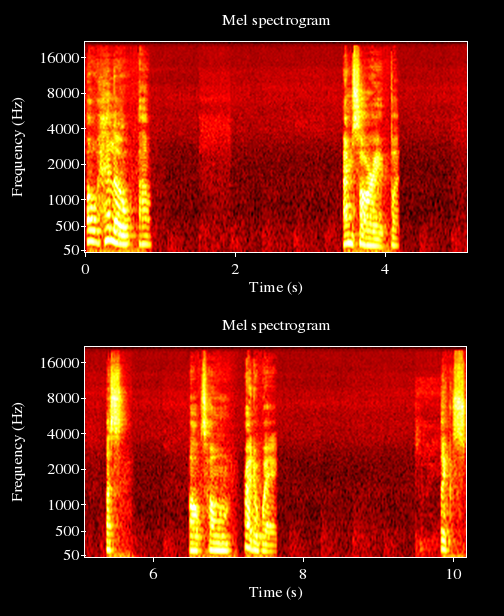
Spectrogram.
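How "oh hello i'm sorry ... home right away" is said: put-on jittery, hesitant elderly man voice with ums. Voicing an older gentleman who walks up to the table: nervous older gentleman. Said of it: "he looks like a very nervous person".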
